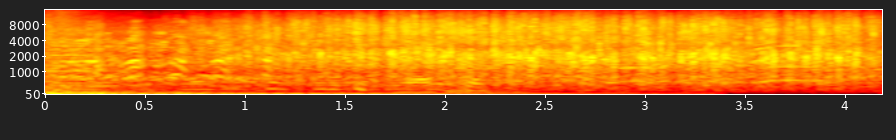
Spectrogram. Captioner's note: applause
